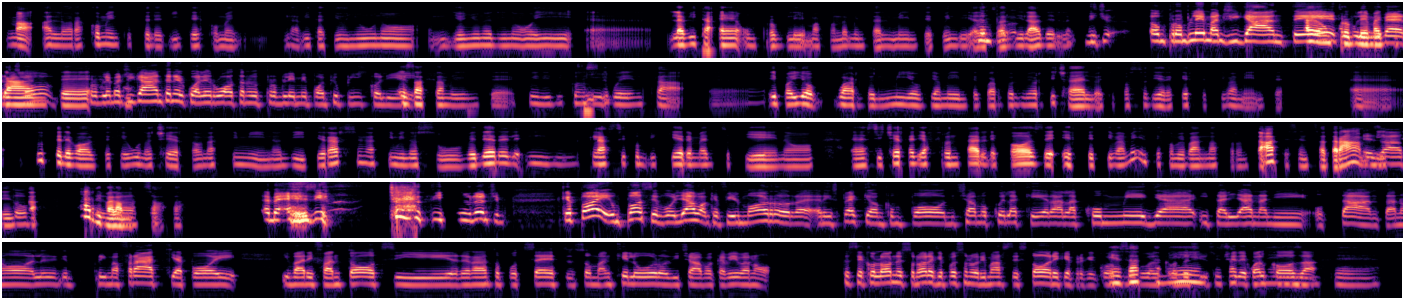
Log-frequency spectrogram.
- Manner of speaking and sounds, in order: other noise; tapping; laughing while speaking: "Eh beh e sì, tutti uno ci p"; chuckle; surprised: "ceh"; "Cioè" said as "ceh"; "anni" said as "ni"; other background noise; unintelligible speech; drawn out: "esattamente"
- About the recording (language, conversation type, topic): Italian, podcast, Che canzone sceglieresti per la scena iniziale di un film sulla tua vita?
